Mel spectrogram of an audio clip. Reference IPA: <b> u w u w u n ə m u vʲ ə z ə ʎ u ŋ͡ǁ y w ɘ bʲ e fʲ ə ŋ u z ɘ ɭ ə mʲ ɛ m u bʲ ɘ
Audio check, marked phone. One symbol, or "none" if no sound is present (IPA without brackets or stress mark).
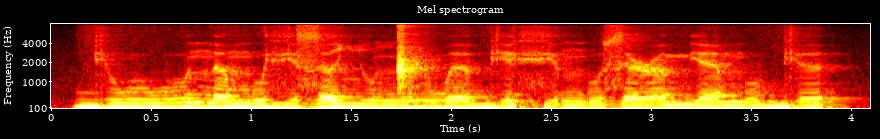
bʲ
